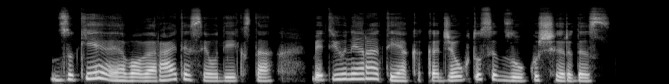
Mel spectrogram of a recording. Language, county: Lithuanian, Telšiai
